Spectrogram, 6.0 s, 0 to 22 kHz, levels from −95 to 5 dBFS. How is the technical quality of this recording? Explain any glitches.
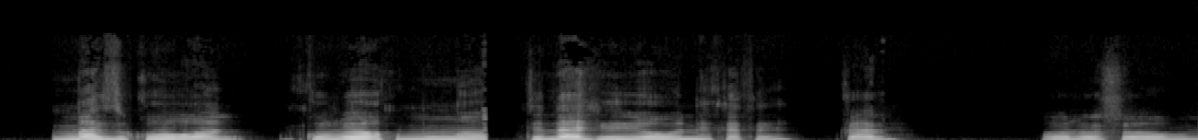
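Two brief glitches mar the speech. Both come from damaged data in a compressed stream, at 2.39 to 2.43 s and 4.38 to 4.42 s. Corrupted bytes made the decoder misread frames and lose sync. Each is a short chirp, squawk, click or hole.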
